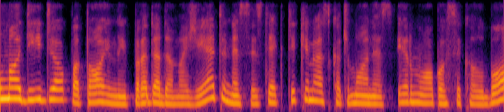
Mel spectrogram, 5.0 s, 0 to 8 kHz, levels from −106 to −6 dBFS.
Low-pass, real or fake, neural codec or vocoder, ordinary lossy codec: 7.2 kHz; fake; codec, 16 kHz, 1.1 kbps, Voila-Tokenizer; Opus, 32 kbps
